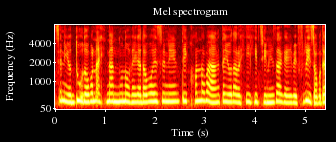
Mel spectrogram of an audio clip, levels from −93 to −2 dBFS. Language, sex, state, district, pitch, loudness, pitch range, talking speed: Chakma, female, Tripura, Unakoti, 275 Hz, -12 LUFS, 260-285 Hz, 235 wpm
